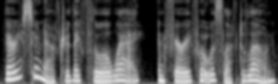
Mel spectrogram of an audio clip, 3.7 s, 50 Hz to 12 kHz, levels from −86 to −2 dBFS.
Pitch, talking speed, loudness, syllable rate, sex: 210 Hz, 180 wpm, -16 LUFS, 5.2 syllables/s, female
